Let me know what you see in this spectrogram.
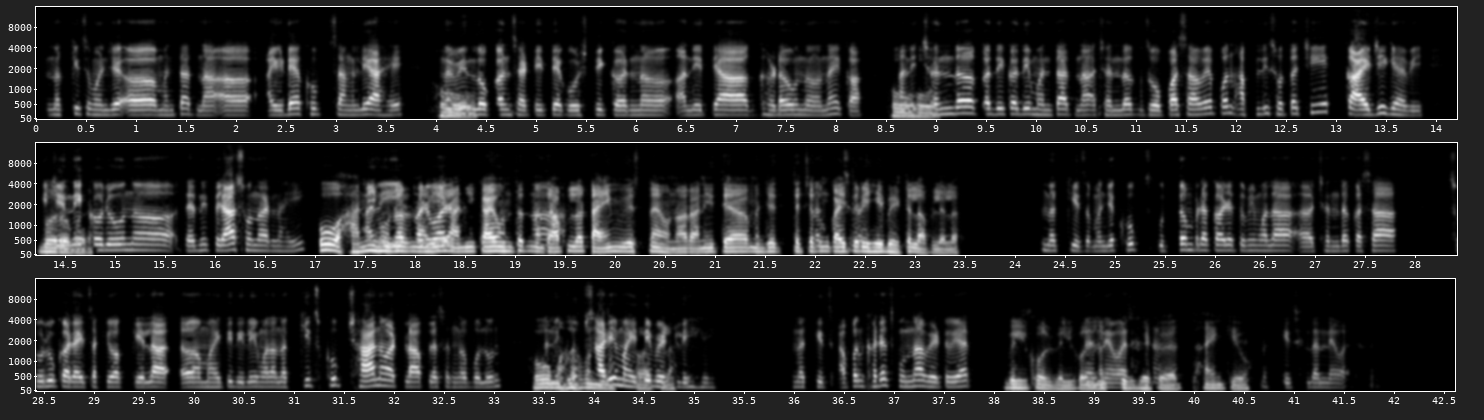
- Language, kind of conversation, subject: Marathi, podcast, एखादा छंद तुम्ही कसा सुरू केला, ते सांगाल का?
- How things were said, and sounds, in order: in English: "आयडिया"; tapping; laughing while speaking: "मला पण मस्त वाटलं"; laughing while speaking: "माहिती भेटली"; chuckle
